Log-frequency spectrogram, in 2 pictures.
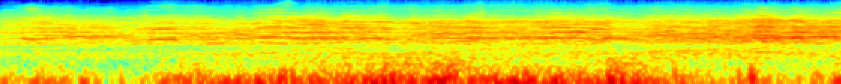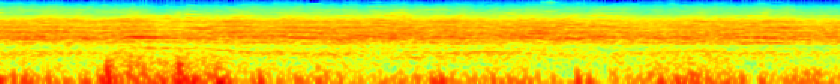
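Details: A dense, unbroken chorus of nasal, honking Black-legged Kittiwake calls from a crowded breeding colony of tens of thousands on Arctic island sea cliffs in spring and summer, many birds overlapping fast, over a low wind or surf rumble.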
